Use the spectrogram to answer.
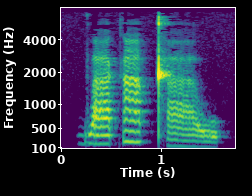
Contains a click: no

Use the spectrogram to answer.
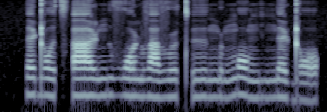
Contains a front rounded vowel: yes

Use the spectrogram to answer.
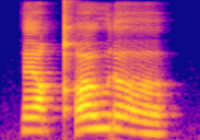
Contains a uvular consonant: yes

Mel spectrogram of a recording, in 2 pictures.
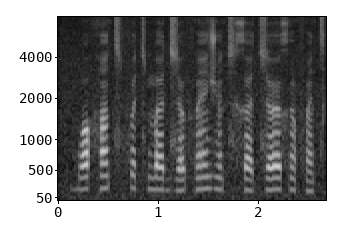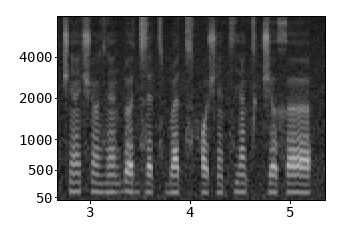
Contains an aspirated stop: no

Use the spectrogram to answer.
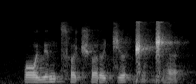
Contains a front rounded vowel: yes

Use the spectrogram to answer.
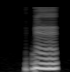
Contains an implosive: yes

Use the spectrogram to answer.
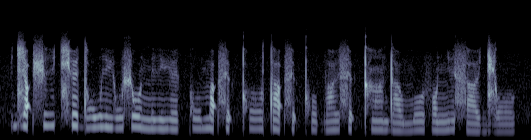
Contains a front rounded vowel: no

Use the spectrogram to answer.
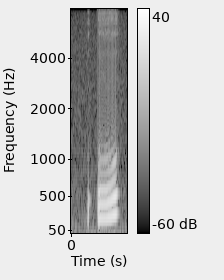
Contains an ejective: no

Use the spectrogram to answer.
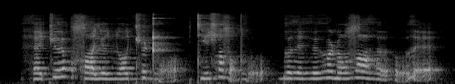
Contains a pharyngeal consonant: no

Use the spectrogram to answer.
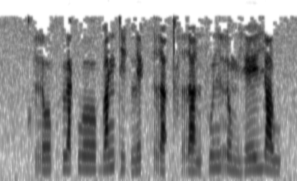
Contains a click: no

